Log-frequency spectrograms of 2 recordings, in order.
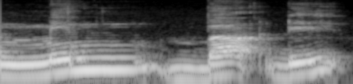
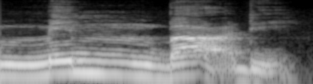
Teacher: Nun sukun berubah menjadi mim sukun. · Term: iqlab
